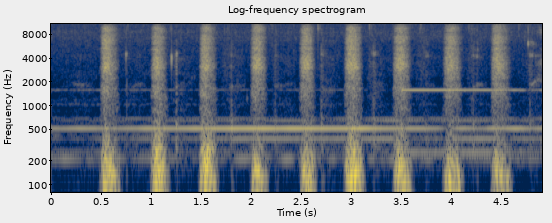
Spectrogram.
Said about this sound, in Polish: To dobry start naszej medytacji, bo oddech ognia, kapalabhati, oczyszcza krew, uwalnia wątrobę, czyli centrum naszych emocji, zwiększa przepływ tlenu, więc jest idealnym transmiterem Twojej złotej energii celu. Kontynuuj oddychanie oddechem ognia.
